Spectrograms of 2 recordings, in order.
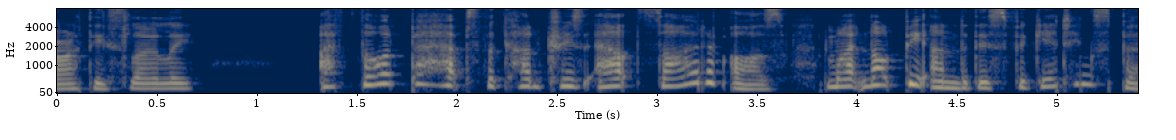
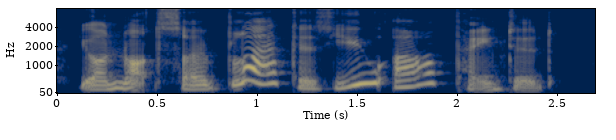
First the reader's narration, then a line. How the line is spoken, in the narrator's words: chuckled Pegasus, breaking into rhyme from sheer good humour and relief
